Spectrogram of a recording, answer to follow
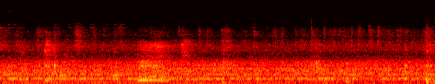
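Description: A steady low background hum, with a few faint small knocks.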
